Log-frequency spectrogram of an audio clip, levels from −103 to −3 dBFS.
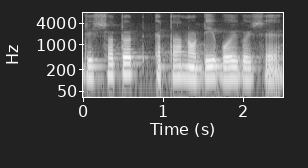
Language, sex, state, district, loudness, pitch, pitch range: Assamese, male, Assam, Kamrup Metropolitan, -16 LUFS, 125 Hz, 115-125 Hz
